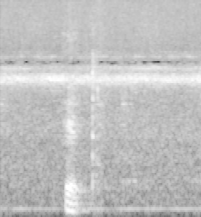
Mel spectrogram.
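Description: A steady high-pitched tone over a low hum, with one short spoken word a little after half a second in.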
